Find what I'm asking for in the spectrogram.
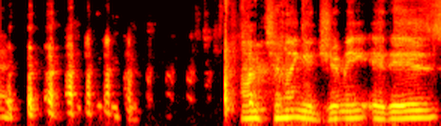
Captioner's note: laughs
